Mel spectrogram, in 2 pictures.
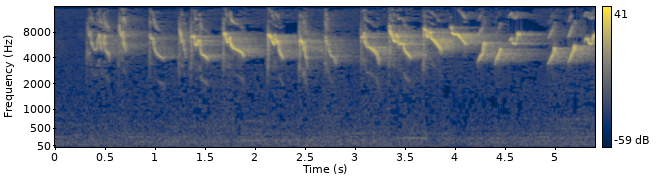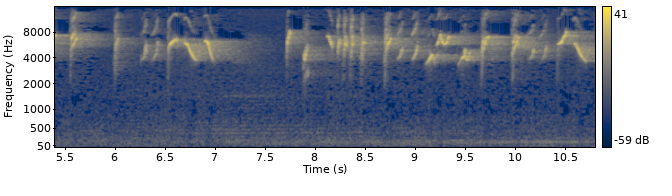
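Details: Energetic white-eye 'gacor' song, a master recording for training songbirds: loud, high, rapidly repeated whistled and twittering phrases with fast slides and short pauses between bursts.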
